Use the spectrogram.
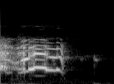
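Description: A rooster crows once, loud and close, with a single brief cluck after it. Hens are also around in the backyard flock.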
